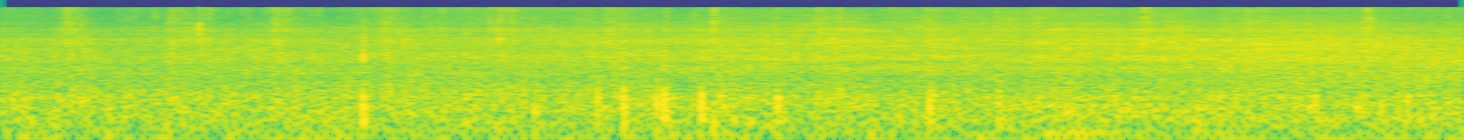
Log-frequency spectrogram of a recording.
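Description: Heavy rain pouring onto a wet street and pavement: a steady hiss over a low rumble, with a few sharp taps of drops.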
